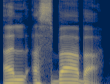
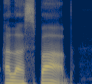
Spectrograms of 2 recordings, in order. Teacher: But what if the reciter chooses to to there, you know, for emphasis, for breath, for artistry. Well, the moment they decide to stop, the rule of pausing in Arabic makes that final letter temporarily silent. · If you're reading straight through to the next word, that final letter ba has a vowel sound on it. Al-asbaba. No echo, no qalqalah. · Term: divine echo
